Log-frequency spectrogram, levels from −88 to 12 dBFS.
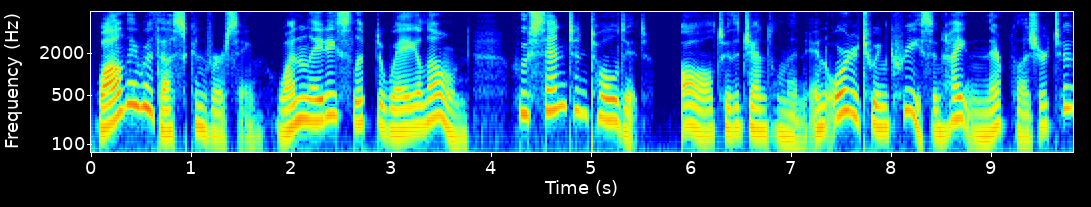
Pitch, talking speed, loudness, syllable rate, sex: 200 Hz, 170 wpm, -21 LUFS, 5.2 syllables/s, female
